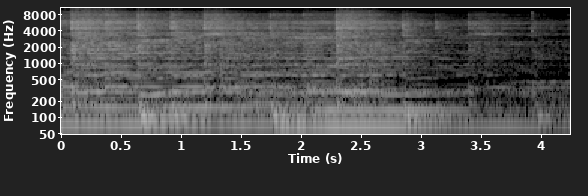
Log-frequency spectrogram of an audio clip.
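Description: Rock music with guitar, bass and drums playing from a cassette on a Realistic SCT-14 tape deck, sounding nice and clean. The volume eases down over the last second or so.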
